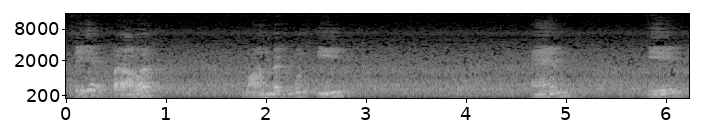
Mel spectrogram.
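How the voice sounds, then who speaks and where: A man's voice: mid-range voice, lively intonation, extremely slow. A man teaching physics in an explanatory, repetitive way, checking in as he goes and mixing in English terms. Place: echoey room. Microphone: distant microphone. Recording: very echoey, distant mic, clear noise.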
